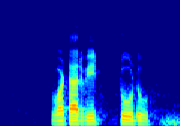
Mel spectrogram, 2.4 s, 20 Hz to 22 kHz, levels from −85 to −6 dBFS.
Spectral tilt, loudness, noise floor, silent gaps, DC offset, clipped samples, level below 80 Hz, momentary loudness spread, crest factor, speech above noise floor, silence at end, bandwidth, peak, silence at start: -8 dB/octave; -32 LUFS; -82 dBFS; none; under 0.1%; under 0.1%; -74 dBFS; 11 LU; 20 dB; 52 dB; 0 s; 7.4 kHz; -12 dBFS; 0.7 s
